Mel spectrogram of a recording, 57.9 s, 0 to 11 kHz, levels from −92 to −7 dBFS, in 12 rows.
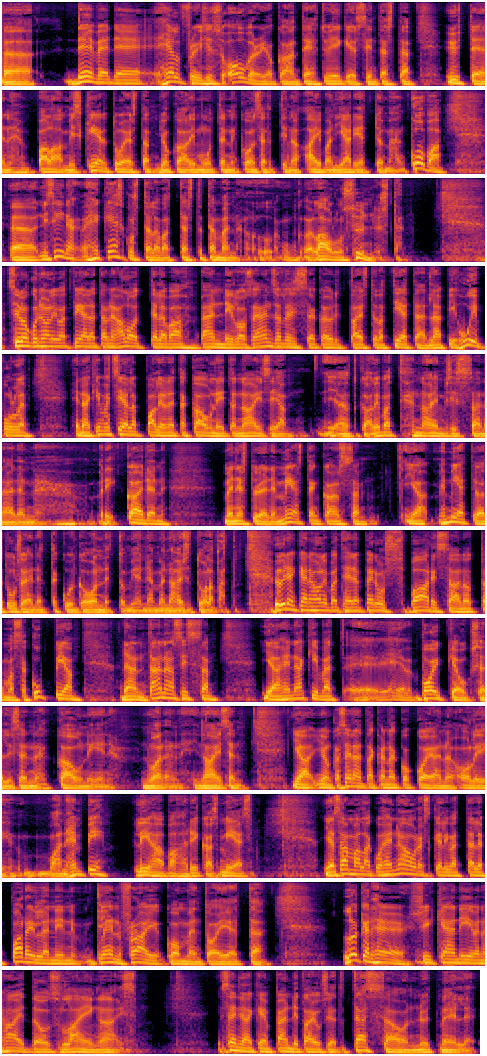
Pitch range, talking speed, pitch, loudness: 90-125 Hz, 135 wpm, 105 Hz, -21 LUFS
